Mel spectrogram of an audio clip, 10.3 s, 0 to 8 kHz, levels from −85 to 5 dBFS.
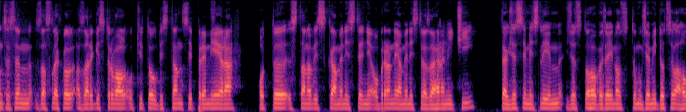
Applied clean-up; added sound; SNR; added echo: neural mask model DeepFilterNet 3.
